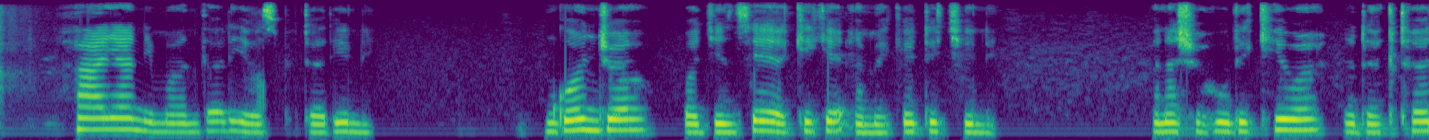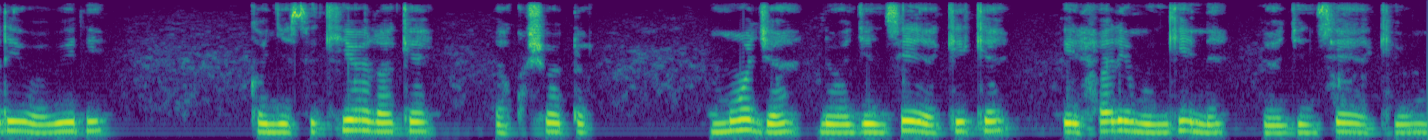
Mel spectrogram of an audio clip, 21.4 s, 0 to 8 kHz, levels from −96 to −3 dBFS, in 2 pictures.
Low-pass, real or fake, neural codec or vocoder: 7.2 kHz; real; none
